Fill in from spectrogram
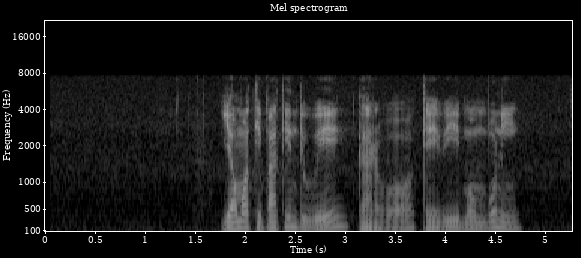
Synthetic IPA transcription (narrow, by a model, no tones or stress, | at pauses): jɔmɔd̪̥i̤pat̪ind̪uweɡ̥a̤rwɔd̪̥ɛ̤wimumpuni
